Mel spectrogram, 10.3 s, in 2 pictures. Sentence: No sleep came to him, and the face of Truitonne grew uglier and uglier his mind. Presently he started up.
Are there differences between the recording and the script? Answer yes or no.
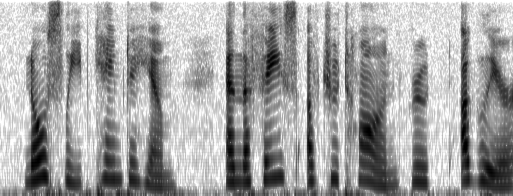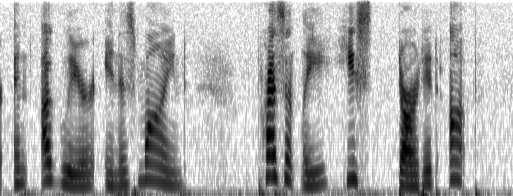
yes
